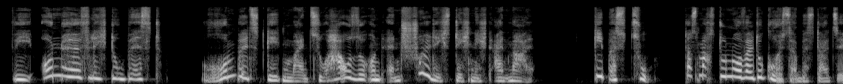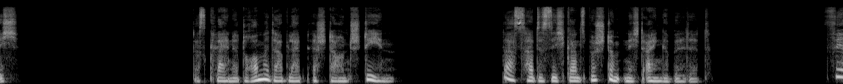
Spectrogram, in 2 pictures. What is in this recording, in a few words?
German audiobooks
